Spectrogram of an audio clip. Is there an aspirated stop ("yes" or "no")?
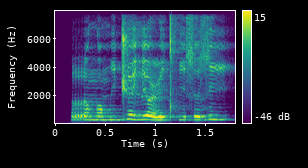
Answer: yes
